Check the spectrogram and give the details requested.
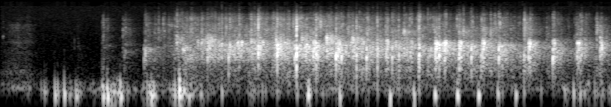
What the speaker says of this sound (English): That clap was for Cecilia.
